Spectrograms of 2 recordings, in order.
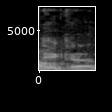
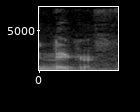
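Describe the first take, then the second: First: The word ends with an 'a' sound. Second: The word ends with an 'er' sound. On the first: It is a friendly term for a friend. The speaker calls it right. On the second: It is a hostile insult. The speaker calls it wrong.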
